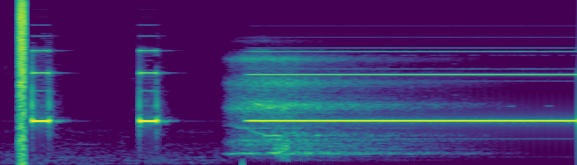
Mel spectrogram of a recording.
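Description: Hospital heart monitor beeping twice, about a second apart, then a little over two seconds in a continuous unbroken tone: the flatline that signals the patient's heart has stopped.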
